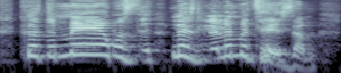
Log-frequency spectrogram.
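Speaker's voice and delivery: ordinary talk, nothing marked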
